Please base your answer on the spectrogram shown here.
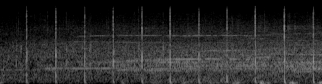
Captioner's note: applause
